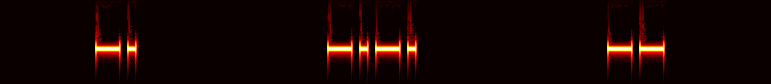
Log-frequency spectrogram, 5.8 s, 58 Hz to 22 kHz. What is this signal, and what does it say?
Morse code, heard as a keyed tone, about 20 wpm, spaced as for 5 wpm, 700 Hz. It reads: NCM
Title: USA Call Signs - 8x Character Spacing - 20wpm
